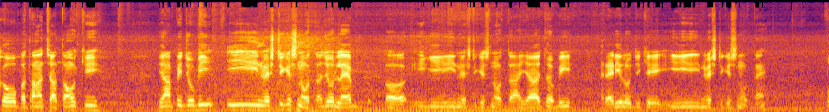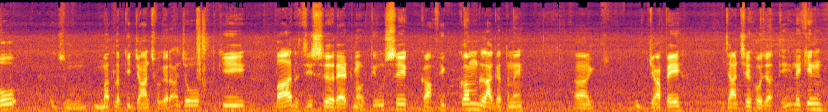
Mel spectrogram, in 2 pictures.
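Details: Stuttering in a Hindi-speaking man practising speaking, with word repetitions.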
